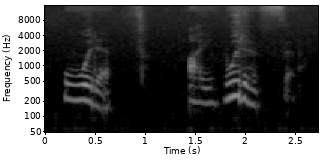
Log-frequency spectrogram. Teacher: you will delete the first consonant sound which is the H sound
